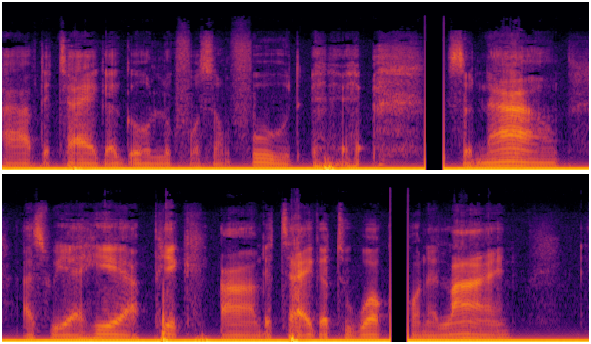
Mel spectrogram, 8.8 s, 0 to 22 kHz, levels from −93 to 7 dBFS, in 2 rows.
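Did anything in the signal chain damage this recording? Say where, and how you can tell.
Yes. There's a gap at a join of encoded pieces, twice: a hole of about 0.14 s from 3.18 to 3.32 s, and another of about 0.13 s from 7.32 to 7.46 s, four seconds apart. The sound cuts out with smeared edges and then picks up exactly where it left off. That's the codec stage: chunks encoded separately and butted together untrimmed, so each join keeps the encoder's start-up delay and last-frame padding.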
